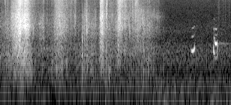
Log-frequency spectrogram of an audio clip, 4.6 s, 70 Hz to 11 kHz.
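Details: Wild turkeys gobble loudly and close, about 100 yards away, on a windy spring morning hunt in Nebraska: a burst of rapid, rattling gobbles over about three seconds, then two short, sharp yelps against a steady windy hiss.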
